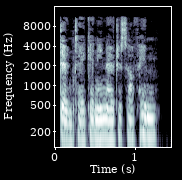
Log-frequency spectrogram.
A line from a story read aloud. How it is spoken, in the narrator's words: Jackie said quickly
